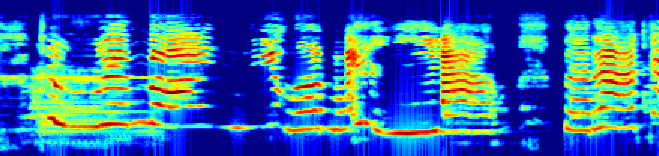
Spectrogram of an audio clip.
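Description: A high-pitched, cartoonish female voice impression singing a show tune, with a wavering vibrato on the held notes and short breaths between phrases.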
